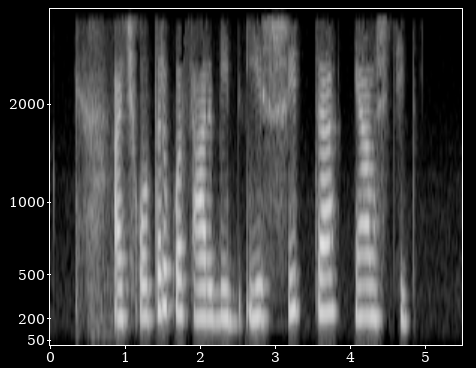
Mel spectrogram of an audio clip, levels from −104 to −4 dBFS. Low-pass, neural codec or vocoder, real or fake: 3.6 kHz; none; real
